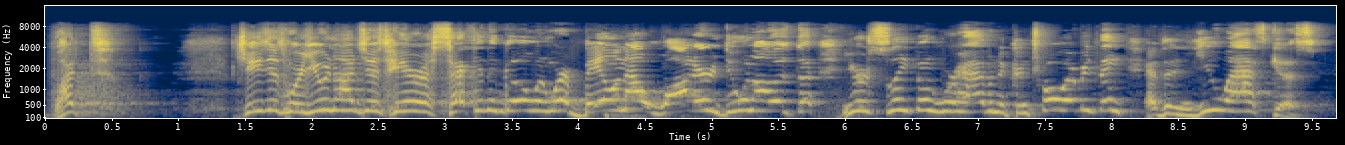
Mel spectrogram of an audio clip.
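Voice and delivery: high-pitched, worked-up protest; indignant disbelief. Acted. Disciples to Jesus after bailing water, indignant. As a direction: argue back in an incredulous high voice. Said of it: "They panicked and they became angry".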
